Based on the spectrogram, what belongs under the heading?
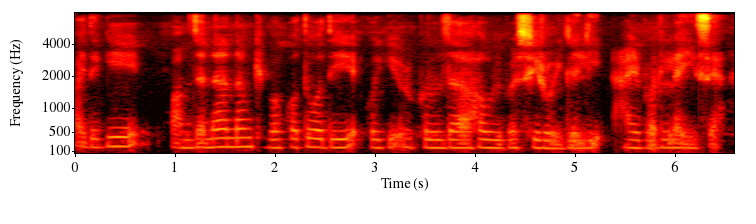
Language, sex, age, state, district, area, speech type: Manipuri, female, 30-45, Manipur, Bishnupur, rural, spontaneous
